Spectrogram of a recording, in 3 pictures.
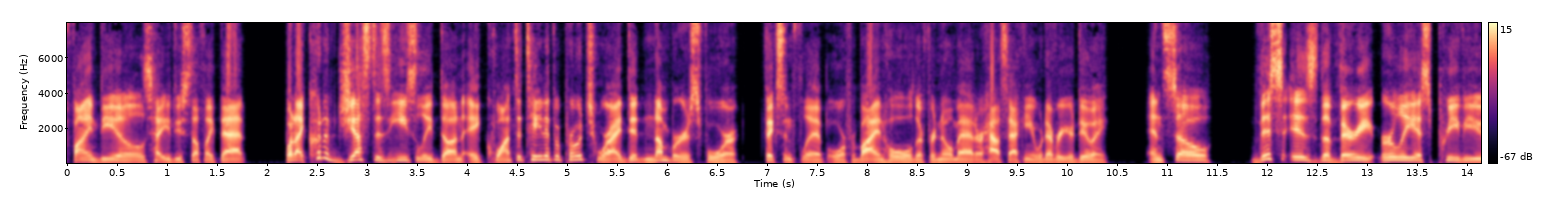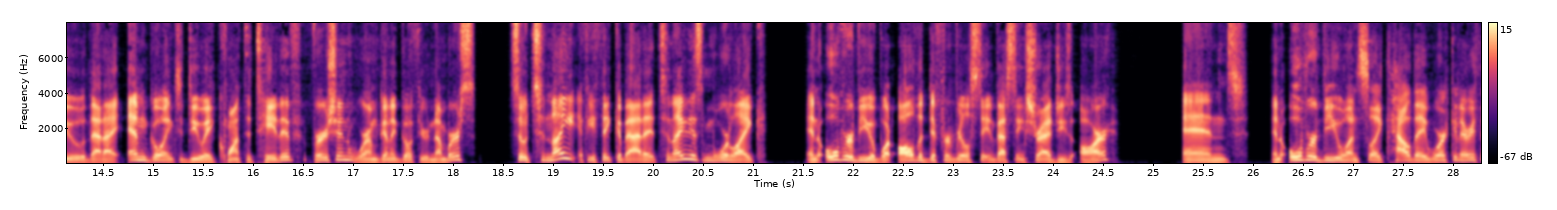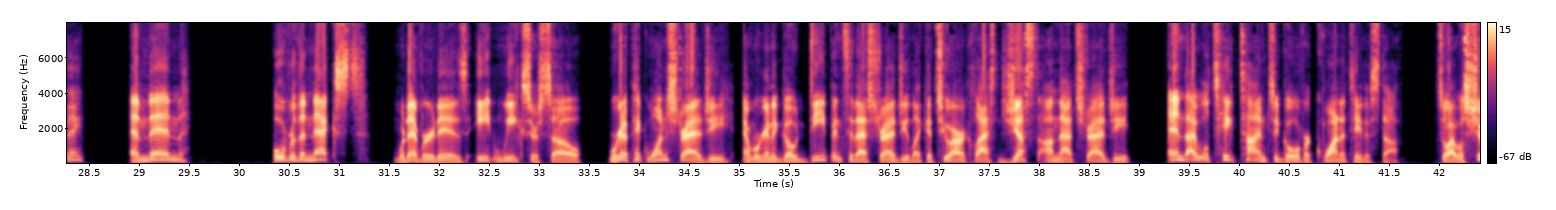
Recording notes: This was a live class recorded. Akron, Ohio.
